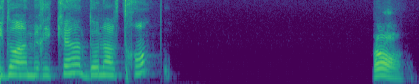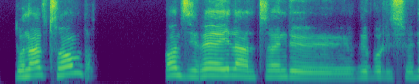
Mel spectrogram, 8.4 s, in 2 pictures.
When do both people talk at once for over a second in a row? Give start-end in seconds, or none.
none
